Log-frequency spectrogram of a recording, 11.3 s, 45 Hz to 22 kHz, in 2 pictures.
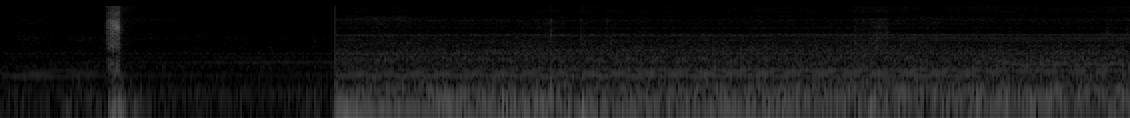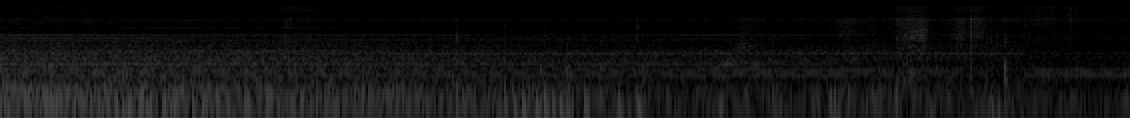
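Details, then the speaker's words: Zoostorm mini PC tower (Intel i3-4170 3.7GHz, 8GB DDR3, aluminium heatsink, FSP 250W PSU) under stress test, CPU around 60°C: steady loud airy whoosh with constant hum and faint tones, an annoyingly noisy cooling fan. "that fan is quite annoying isn't it if you can hear that I'll move the camera closer so you can hear it"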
